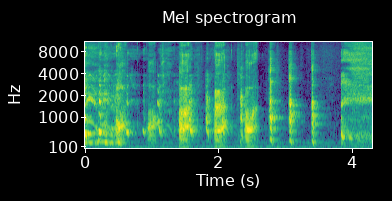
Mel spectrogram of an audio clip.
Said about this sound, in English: Hey, do you want a hot dog flavor burp? No, I know. Because it's coming. She's working it up like a cat ready to throw up.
